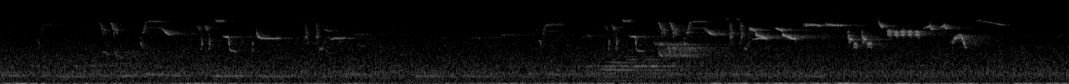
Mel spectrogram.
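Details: Japanese yellow bunting sings two bursts of high, thin, jingling phrases with quick twittered notes, overlapped by a Black-faced bunting, over a steady low background hum.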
